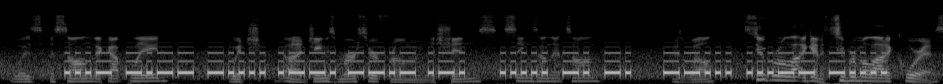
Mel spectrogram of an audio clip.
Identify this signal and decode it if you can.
Morse code, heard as a keyed tone, hand-sent with a paddle, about 23 wpm, 550 Hz, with speech in English. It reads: VY6PQR 5NN 736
